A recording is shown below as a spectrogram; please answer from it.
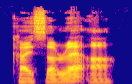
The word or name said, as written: Caesarea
